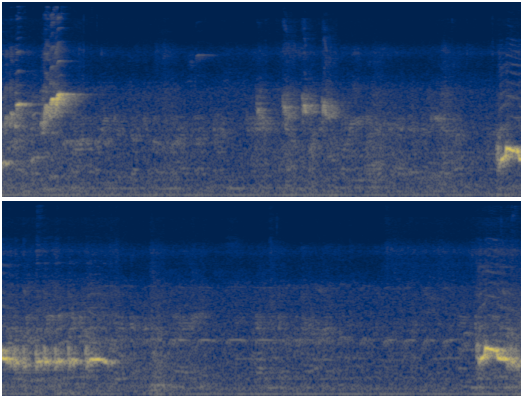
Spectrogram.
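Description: Zebra dove song: a quick run of soft, stuttering, rolling notes that falls slightly at the end. Brief higher chirps from other birds and a low steady hum are also heard.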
